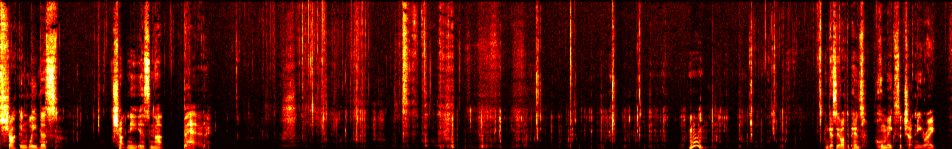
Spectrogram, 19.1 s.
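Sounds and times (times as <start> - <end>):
crunchy chewing: 1.3 - 2.2, 4.5 - 16.5
person humming: 13.8 - 14.2.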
